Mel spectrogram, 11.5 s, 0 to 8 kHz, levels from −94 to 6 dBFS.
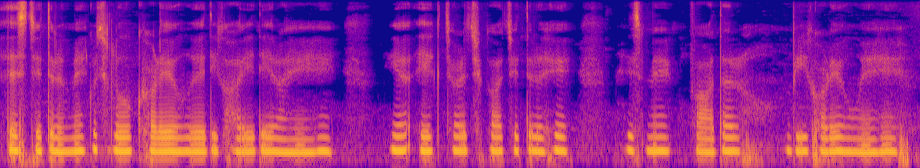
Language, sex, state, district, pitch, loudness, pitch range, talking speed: Hindi, female, Maharashtra, Solapur, 205 Hz, -16 LUFS, 200-215 Hz, 120 wpm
